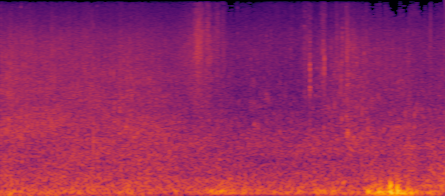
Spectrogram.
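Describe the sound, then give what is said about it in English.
Steady wind buffets the microphone outdoors, a constant low rumble with gusts swelling louder near the end, and no voices present. “So now, take my little microphones and let's see where we can place these to help bring you to this place and get more than just wind sounds.”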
